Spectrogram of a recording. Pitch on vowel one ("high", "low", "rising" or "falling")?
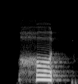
low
